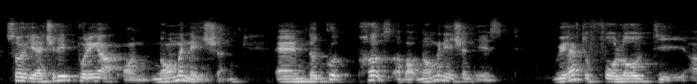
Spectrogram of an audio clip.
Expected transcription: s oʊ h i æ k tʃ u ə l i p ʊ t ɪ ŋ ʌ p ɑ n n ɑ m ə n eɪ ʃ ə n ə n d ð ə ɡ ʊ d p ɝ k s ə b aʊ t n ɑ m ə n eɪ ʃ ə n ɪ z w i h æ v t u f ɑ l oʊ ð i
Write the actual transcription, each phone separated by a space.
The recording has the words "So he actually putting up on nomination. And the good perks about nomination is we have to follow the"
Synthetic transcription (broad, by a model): s oʊ h i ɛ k tʃ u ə l i p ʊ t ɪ ŋ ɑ p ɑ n n ɑ m ə n eɪ ʃ ə n ə n d ə ɡ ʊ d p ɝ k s ə b aʊ t n ɑ m ə n eɪ ʃ ə n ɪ s w i h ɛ f t u f ɑ l oʊ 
